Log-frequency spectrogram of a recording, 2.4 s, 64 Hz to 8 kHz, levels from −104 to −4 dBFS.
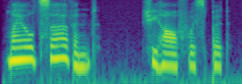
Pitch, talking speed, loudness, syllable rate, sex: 220 Hz, 150 wpm, -19 LUFS, 4.9 syllables/s, female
